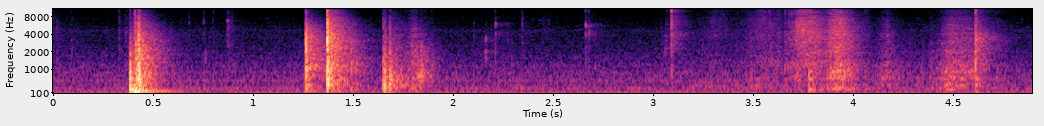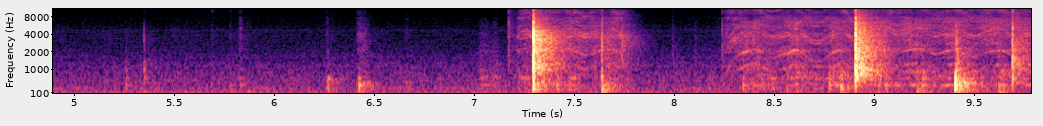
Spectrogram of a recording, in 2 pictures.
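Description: Small screwdriver and pry tool clicking and tapping against an Asus Zenfone smartphone's casing as it is taken apart, with a few sharp clicks and a scraping rasp in the last second and a half.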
